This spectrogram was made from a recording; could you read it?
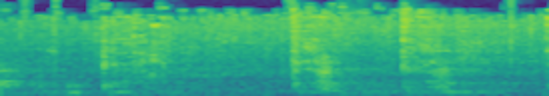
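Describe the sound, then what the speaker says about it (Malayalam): Okra stir-fry with salt stirred in a pan, a steady close sizzle broken by a few scraping stirs of the spatula; no talking. "ആ പാകത്തിന് ഉപ്പ് കൂടി അതിൽ ചേർത്തിട്ട് നന്നായിട്ടൊന്ന് ഇളക്കി കൊടുക്കുക"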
